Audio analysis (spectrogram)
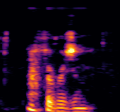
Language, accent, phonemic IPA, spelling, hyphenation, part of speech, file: English, Southern England, /ˈæfəɹɪz(ə)m/, aphorism, aph‧or‧i‧sm, noun / verb, LL-Q1860 (eng)-aphorism.wav
- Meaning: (noun) 1. A concise expression of a principle in an area of knowledge; an axiom, a precept 2. A concise or pithy, and memorable, expression of a general truth; a maxim, a saying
